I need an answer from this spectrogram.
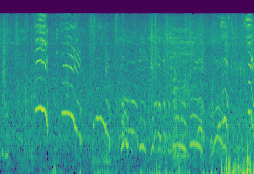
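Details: Husky puppies in Lapland giving short arched whines, some pups squealing in quick succession, over low rumbling and rustling.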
